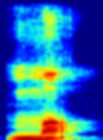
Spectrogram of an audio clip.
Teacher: മ രണ്ടു ചുണ്ടും തുല്യമായി അടച്ചുവെക്കണം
